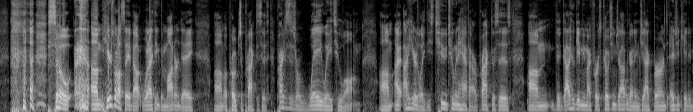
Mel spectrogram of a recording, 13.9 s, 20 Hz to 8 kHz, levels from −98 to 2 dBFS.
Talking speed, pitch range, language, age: 230 wpm, 90-110 Hz, English, 40-59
